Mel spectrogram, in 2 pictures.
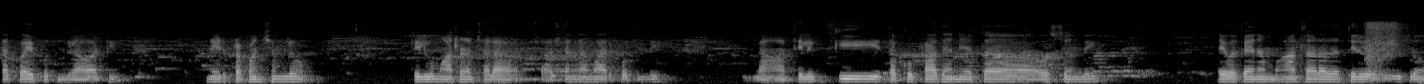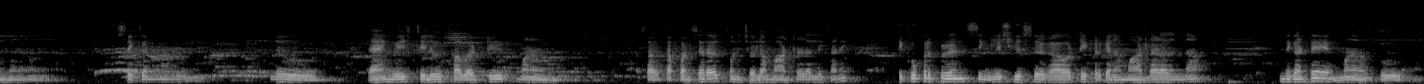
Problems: constant background noise, background conversations at intervals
